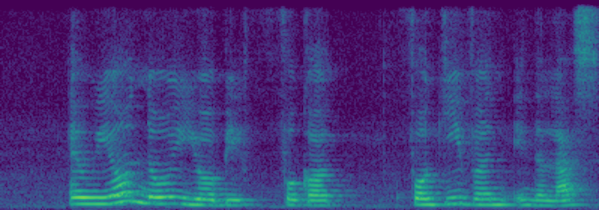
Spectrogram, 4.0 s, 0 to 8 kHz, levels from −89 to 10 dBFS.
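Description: No technical faults can be heard in this speech.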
